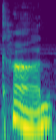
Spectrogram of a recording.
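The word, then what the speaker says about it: kaan: here at the bottom is the snake image pronounced Khan and this little feature is a grammatical prefix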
